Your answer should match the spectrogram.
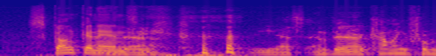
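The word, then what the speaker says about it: Skunk Anansie: How's it pronounced? Skunkanansi. Skunkanansi.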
